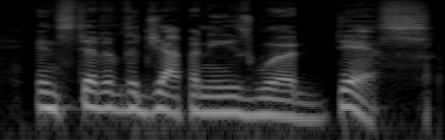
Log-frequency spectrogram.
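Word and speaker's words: です: English word death instead of the Japanese word des, ベビーメタルです as des means I am or we are and is Oh.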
